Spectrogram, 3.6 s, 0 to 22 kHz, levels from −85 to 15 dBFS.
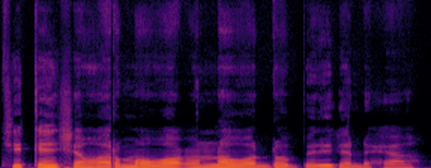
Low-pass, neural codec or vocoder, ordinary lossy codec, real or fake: none; vocoder, 44.1 kHz, 128 mel bands, Pupu-Vocoder; none; fake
